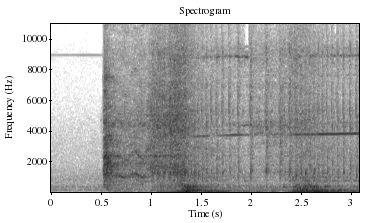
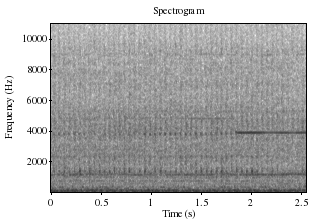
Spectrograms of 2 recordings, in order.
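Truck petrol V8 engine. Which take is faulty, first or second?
second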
